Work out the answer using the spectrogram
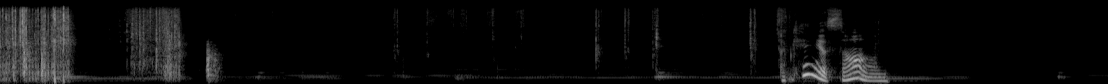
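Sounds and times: cards being shuffled: 0:00.0 - 0:01.9, 0:04.0 - 0:05.3.

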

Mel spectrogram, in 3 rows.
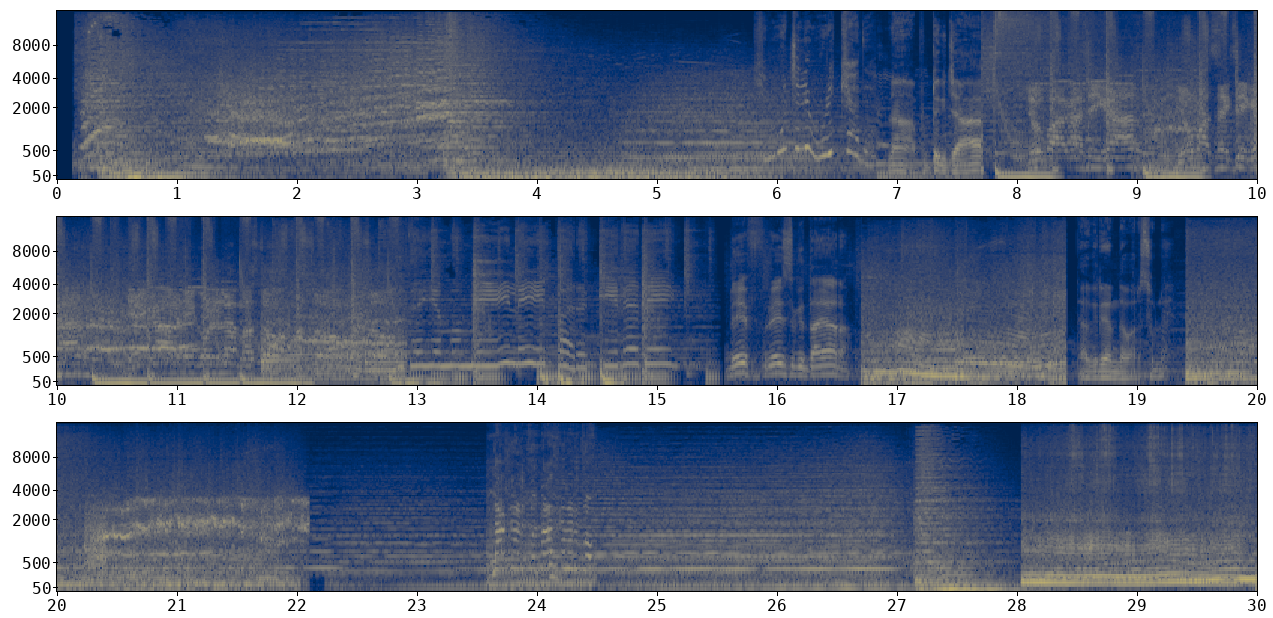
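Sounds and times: music: 0:00.2 - 0:15.6, 0:19.2 - 0:28.0.

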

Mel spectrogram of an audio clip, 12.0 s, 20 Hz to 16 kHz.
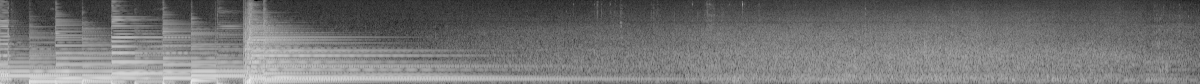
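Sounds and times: acoustic guitar chord: 0:00.0 - 0:06.7
sea surf washing in: 0:03.8 - 0:12.0.

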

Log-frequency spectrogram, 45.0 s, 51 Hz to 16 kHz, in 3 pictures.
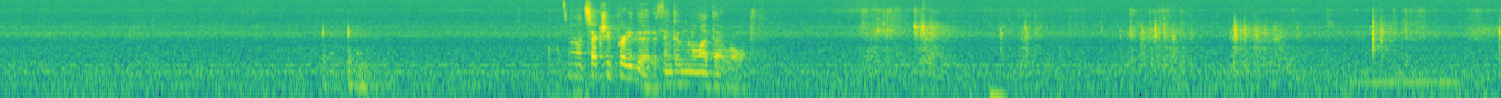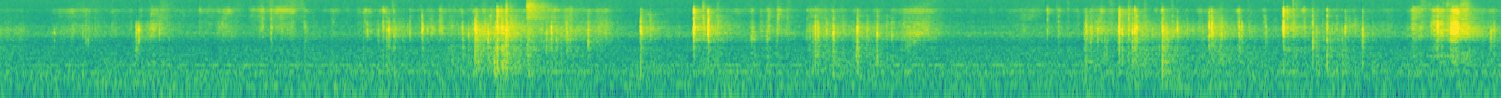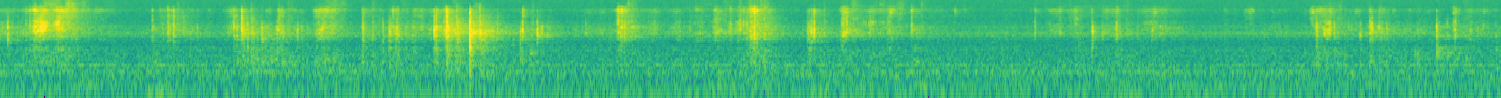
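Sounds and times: paper rustling and crinkling: 0:08.6 - 0:24.5, 0:25.1 - 0:39.6, 0:40.3 - 0:45.0.

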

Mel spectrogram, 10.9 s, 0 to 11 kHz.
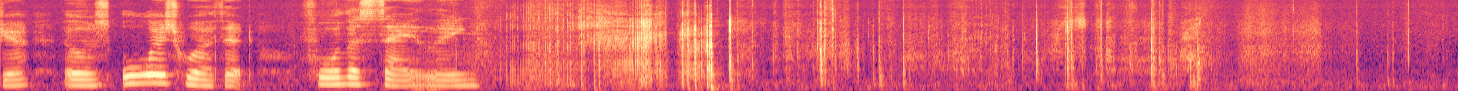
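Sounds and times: paper rustling: 0:03.8 - 0:10.6.

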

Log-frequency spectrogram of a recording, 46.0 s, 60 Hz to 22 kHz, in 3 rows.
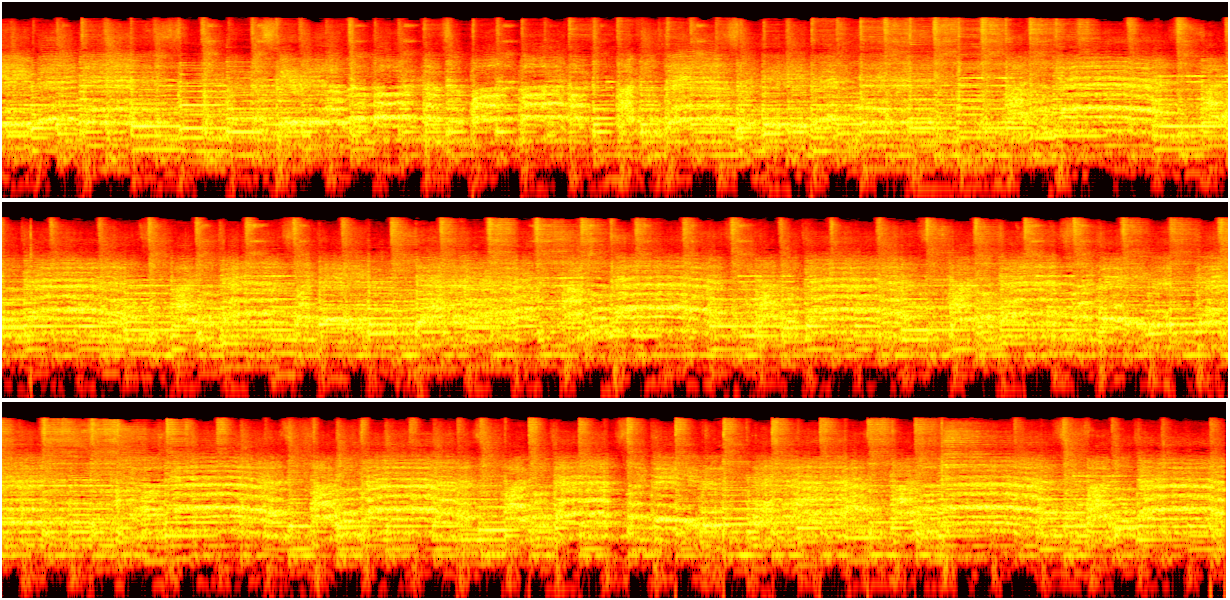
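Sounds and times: choir singing gospel song: 0:00.0 - 0:45.9
steady percussive beat: 0:00.0 - 0:45.9.

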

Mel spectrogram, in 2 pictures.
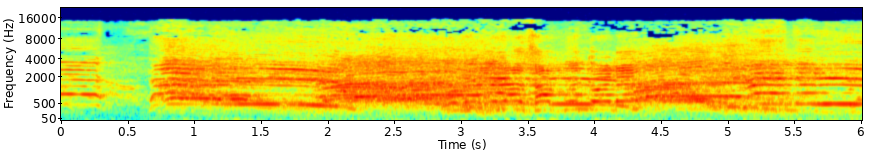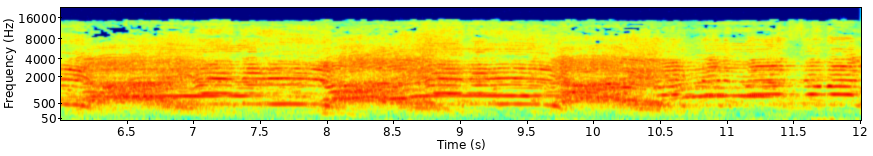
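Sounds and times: crowd of men shouting together: 0:00.0 - 0:12.0.

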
